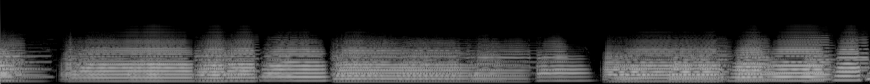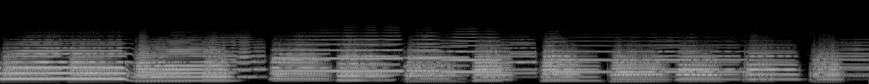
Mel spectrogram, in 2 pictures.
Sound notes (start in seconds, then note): none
